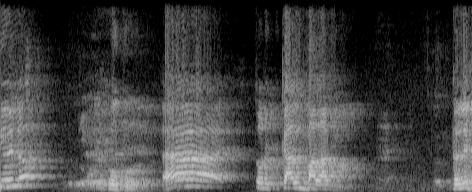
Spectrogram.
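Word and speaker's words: قلب: ওটার উচ্চারণ জিহ্বার একদম গোড়া, ওই গোড়া বরাবর উপরের সাথে লাগবে। জিহ্বার গোড়া, গোড়া থেকে যদি নড়চড় হয় তাহলে সঠিকভাবে উচ্চারণ হবে না।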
